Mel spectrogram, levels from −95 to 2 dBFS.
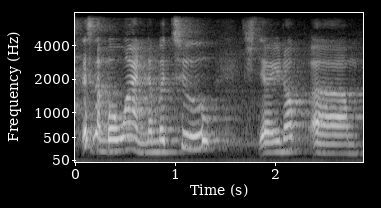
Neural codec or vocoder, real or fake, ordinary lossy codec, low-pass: none; real; none; 7.2 kHz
